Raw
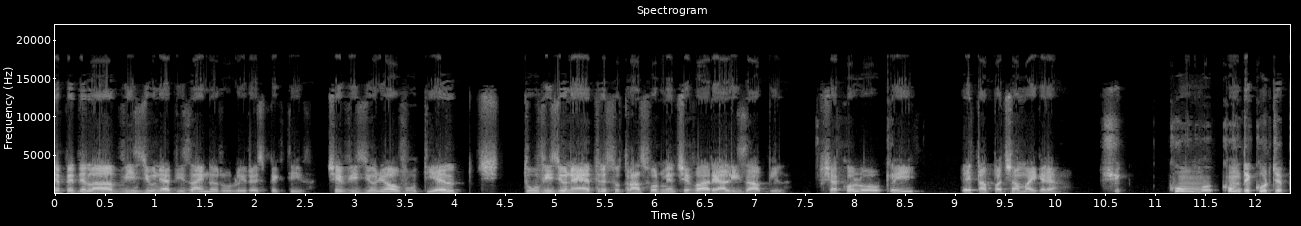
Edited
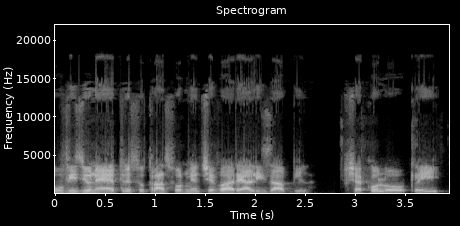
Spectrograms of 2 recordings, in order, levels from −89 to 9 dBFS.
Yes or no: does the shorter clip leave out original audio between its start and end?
no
